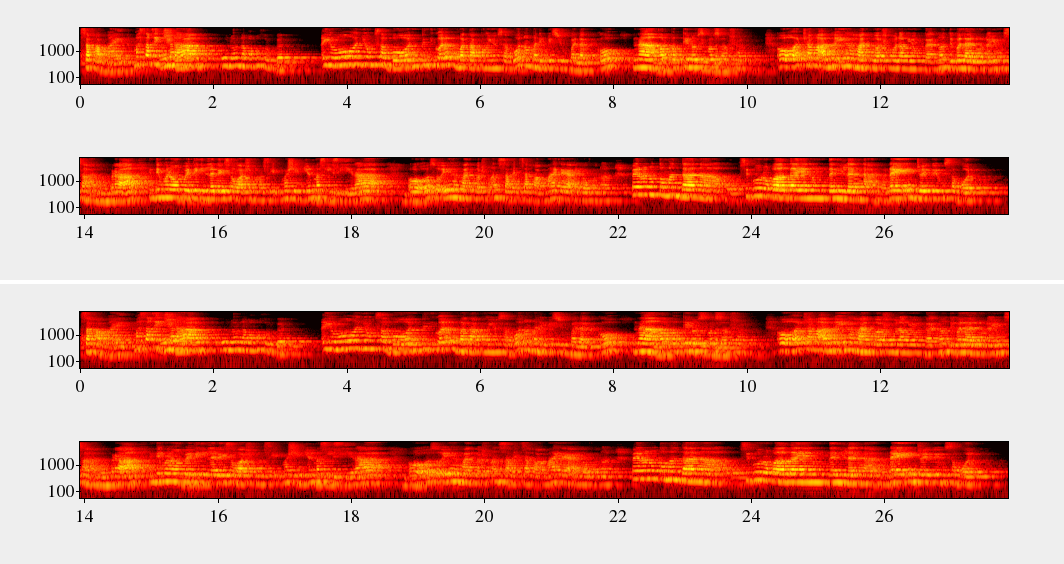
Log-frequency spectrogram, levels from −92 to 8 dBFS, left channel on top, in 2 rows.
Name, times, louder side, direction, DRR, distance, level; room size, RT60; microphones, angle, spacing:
voice 1, 0.0-1.7 3.6-8.0 8.3-8.8 9.1-9.9 10.3-27.3, left 3 dB, 90° left, 0 dB, 1.3 m, -28 dB
voice 2, 2.1-3.1 8.6-8.8 9.3-9.7 14.0-14.4 15.4-15.7 17.4-17.7 18.8-19.1, left 1 dB, 55° left, 1 dB, 1.3 m, -35 dB
8.2 x 2.9 x 5.5 m, 1.5 s
head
